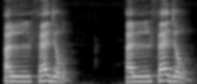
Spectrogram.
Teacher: Jika ada ra yang sukun sebelumnya ada huruf yang sukun, sebelum huruf yang sukun tersebut ada huruf yang hidup yang berharakat fathah, ya, dan ini dalam keadaan waqaf, ya, halul waqfi 'alaiha, ini dalam keadaan waqaf, maka ra-nya juga dibaca tebal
